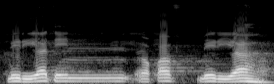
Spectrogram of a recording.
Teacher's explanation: وقف میں اس ہا کو جھٹکا نہیں دیں گے بلکہ آرام سے ظاہر ہوگی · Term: گول والی ہا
